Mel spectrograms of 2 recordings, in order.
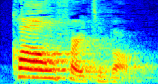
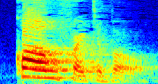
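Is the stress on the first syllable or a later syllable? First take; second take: first syllable; first syllable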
